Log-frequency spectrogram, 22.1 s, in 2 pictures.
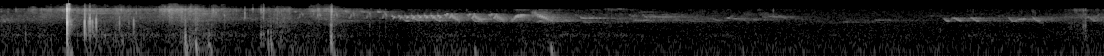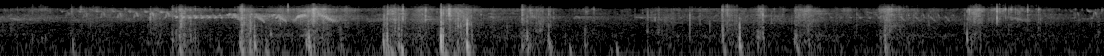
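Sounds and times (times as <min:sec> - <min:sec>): footsteps crunching on dry twigs: 0:00.0 - 0:03.6, 0:10.8 - 0:22.0
songbirds trilling: 0:00.0 - 0:22.0.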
